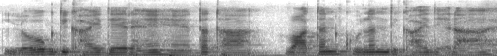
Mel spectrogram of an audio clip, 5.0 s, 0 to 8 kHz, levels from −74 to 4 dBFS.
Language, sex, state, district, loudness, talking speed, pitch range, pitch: Hindi, male, Jharkhand, Ranchi, -17 LUFS, 145 wpm, 105-115 Hz, 110 Hz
